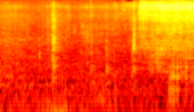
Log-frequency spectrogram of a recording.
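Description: Water running and splashing as small containers are rinsed at a sink by hand, without a brush. Faint clatter first, then a steady hissing rush of water fills the second half.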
